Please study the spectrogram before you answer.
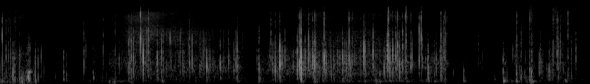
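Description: An open glossy paper magazine on a table is handled by fingertips rubbing the page flat, then the page is turned and creased. It makes dense, bright crinkling and crackling with sharp dry ticks, in bursts separated by brief near-silent gaps.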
